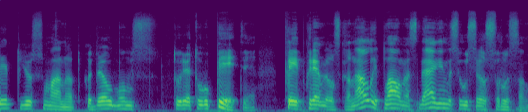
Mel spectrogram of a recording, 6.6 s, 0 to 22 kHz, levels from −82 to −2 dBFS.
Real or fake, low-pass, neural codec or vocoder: fake; 14.4 kHz; codec, 32 kHz, 1.9 kbps, SNAC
